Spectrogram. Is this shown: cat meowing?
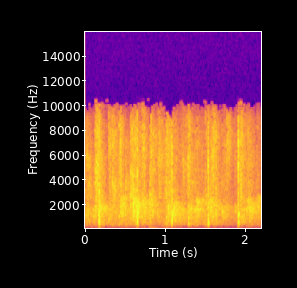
no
